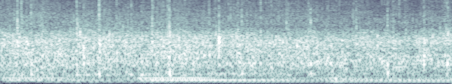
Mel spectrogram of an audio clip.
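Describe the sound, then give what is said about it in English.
Congregation applause during a church service after a prayer: a steady, faint wash of many hands clapping together, with no voices standing out. “Let's give everybody that prayed that prayer, lifted their hands, just a real round of applause.”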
